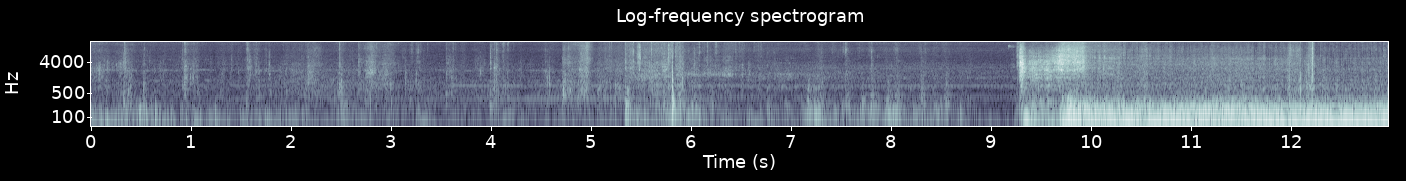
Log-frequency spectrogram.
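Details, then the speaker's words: Pontiac Strato Chief with new homemade exhaust, choke engaged: steady fast cranking at about two and a half beats a second that never catches; owner suspects it is out of gas. "again honestly it might be fully out of gas I don't know I think I'm out of gas that's annoying"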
